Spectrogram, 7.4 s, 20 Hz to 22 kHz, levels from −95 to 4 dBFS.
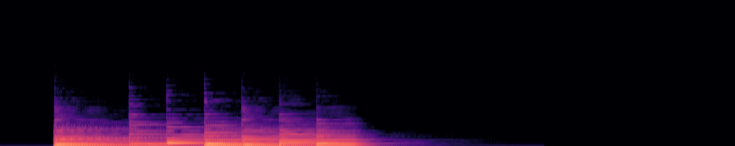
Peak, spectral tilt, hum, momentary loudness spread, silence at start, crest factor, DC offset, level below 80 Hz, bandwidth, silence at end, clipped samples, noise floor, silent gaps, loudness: -10 dBFS; -9 dB/octave; none; 9 LU; 0.55 s; 20 dB; under 0.1%; -58 dBFS; 7.4 kHz; 3.6 s; under 0.1%; -81 dBFS; none; -27 LUFS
